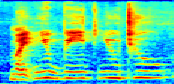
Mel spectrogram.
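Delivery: ordinary talk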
